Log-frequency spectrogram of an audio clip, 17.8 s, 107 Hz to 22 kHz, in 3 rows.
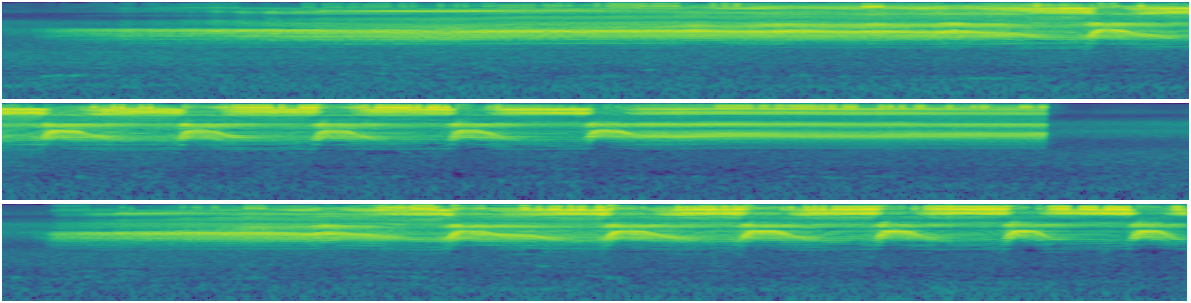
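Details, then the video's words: Shrill cicada cry, a steady high-pitched drone that breaks into pulsing, wavering phrases repeated roughly every 0.7 seconds, with a brief one-second gap of near silence before the chorus resumes. "매미의 울음소리"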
